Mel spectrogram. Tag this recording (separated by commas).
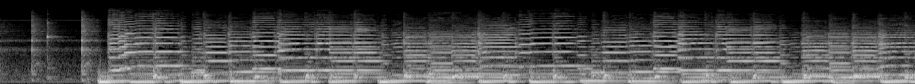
fiddle, Musical instrument, Music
